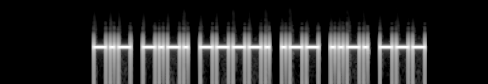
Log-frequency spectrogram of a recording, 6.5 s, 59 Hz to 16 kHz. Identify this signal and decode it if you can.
Morse code, heard as a keyed tone, about 22 wpm, 700 Hz. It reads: KC9WFO
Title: USA Call Signs Repeated 3x 22wpm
